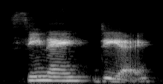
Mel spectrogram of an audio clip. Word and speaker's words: sine die: It takes effect 90 days sine die. And yes, I had to write down the pronunciation for myself and highlight it over here.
